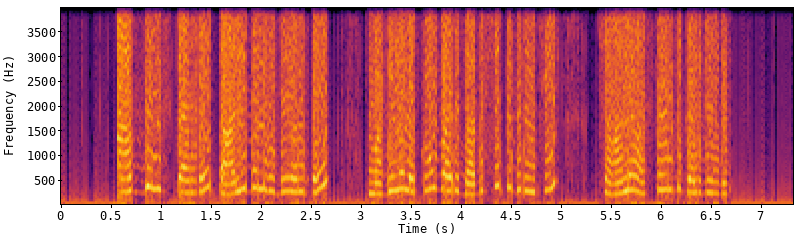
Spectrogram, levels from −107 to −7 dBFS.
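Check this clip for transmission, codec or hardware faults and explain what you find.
There is one fault, present throughout: mu-law and A-law mixed up. The speech was coded with G.711 A-law but decoded as mu-law, so every 8-bit code maps to the wrong level. The result is harsh, distorted speech with hiss filling the pauses. On a waveform the silences sit well above zero, and a spectrogram shows broadband noise smeared across the band up to the 4 kHz telephone limit.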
